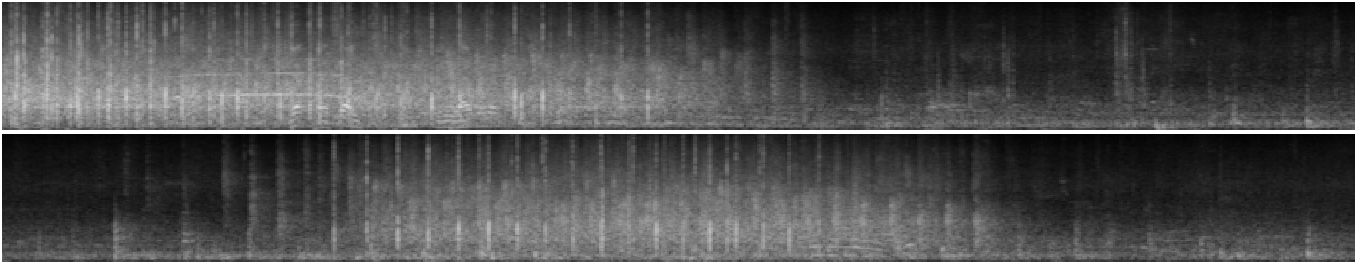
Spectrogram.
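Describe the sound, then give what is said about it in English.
An audience at a school ceremony at Indian River High School applauds the Sussex County Honors Band members in two big swells of dense clapping, with a quieter, scattered stretch in between before the second burst rises and fades out. “How about a round of applause to our Sussex County Honors Band members?”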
